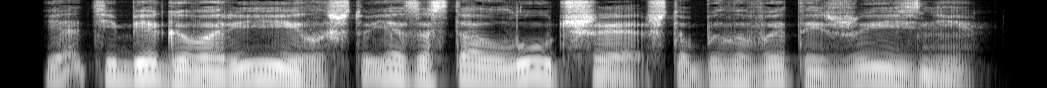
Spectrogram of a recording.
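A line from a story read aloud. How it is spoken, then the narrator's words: Weak hoarse lecturing. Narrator (Russian): назидательно проговорил он слабым сиплым голосом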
